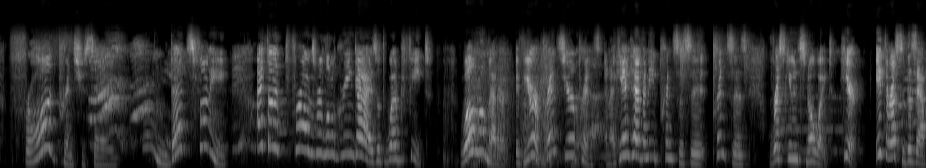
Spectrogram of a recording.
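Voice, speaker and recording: Putting on a croaky character voice, a woman speaks at a moderate pace and high pitch, her pitch swinging very widely. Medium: read story.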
